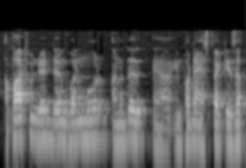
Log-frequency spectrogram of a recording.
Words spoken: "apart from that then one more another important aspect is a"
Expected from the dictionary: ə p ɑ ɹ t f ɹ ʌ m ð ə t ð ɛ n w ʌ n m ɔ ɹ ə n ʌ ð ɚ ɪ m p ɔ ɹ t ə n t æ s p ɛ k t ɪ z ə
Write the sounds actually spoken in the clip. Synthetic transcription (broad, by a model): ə p ɑ ɹ t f ɹ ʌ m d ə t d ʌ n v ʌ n m ɔ ɹ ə n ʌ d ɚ ɪ m p ɔ ɹ t ə n t æ s p ɛ k t ɪ z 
